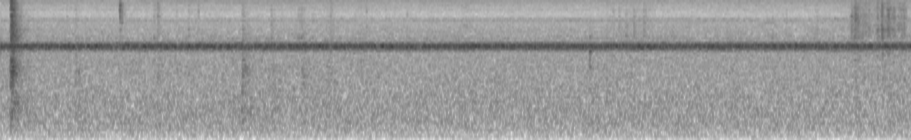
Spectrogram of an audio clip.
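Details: Bell crickets keep up a constant high ringing at night near a campfire and river, a single sustained tone over rushing water, opening with a sharp pop from the fire and a few faint crackles after.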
